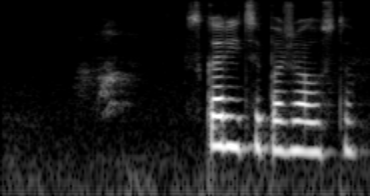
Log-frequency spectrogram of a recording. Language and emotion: Russian, neutral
